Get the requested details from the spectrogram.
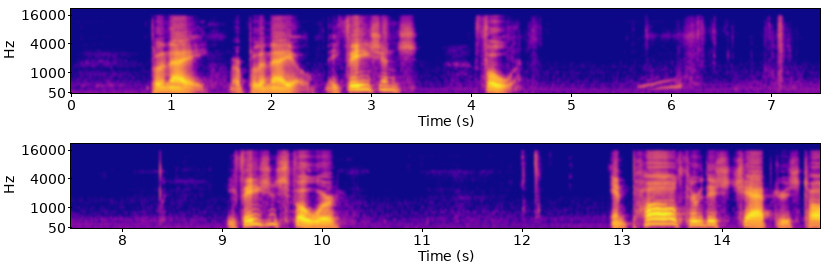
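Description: An older man lectures calmly into a clip-on microphone, pausing between phrases.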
